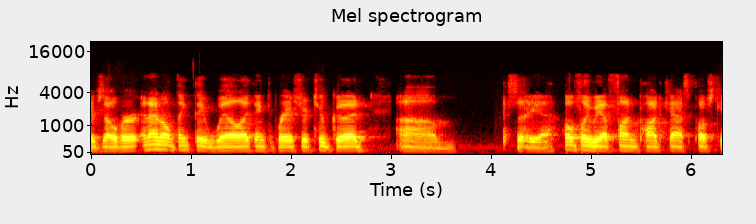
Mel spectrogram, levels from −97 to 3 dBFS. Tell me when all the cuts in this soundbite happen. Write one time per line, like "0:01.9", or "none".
0:03.0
